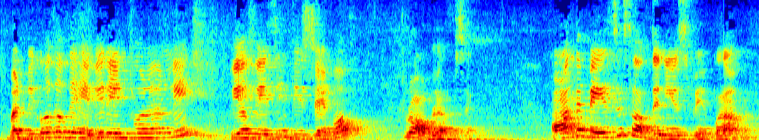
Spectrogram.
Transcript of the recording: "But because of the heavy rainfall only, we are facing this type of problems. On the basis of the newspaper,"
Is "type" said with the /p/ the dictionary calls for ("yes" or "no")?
yes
